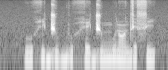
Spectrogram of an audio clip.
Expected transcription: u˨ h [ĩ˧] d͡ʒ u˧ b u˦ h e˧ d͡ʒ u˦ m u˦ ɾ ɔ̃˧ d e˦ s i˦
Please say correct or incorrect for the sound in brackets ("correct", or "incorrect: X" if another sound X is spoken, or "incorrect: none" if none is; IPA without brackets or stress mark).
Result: incorrect: i˧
